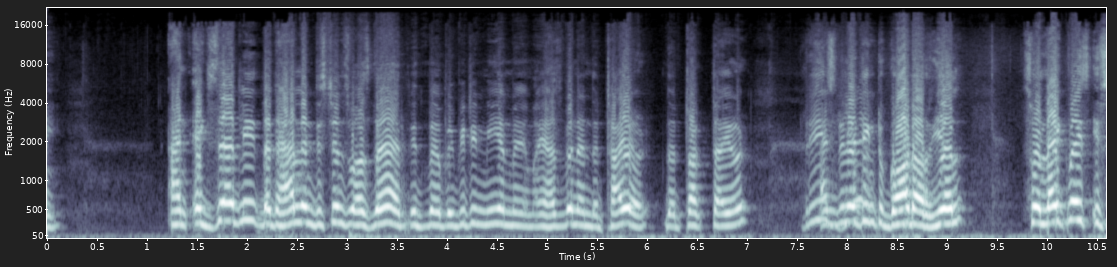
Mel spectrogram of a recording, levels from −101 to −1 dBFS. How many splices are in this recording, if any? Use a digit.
1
